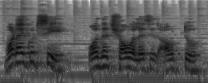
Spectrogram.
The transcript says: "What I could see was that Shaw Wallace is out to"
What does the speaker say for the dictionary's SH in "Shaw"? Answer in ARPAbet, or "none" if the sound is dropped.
SH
